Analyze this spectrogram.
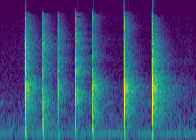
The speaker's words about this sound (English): You can do the Duende clap. Duende!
